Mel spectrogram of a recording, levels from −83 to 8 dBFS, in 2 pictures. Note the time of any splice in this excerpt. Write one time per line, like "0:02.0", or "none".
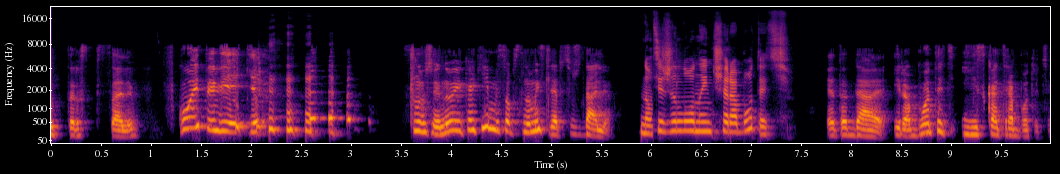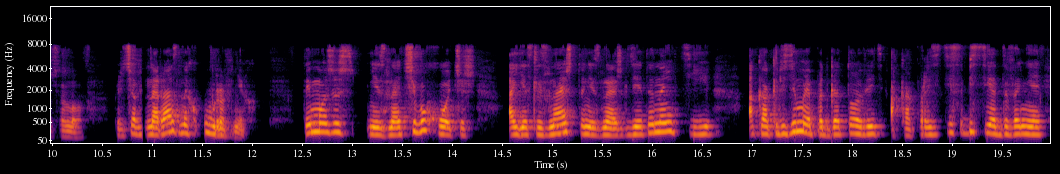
0:01.1
0:06.0
0:10.9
